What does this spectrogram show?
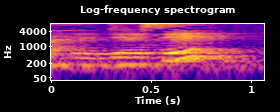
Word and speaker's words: hedge: जैसे जी से पहले अगर डी आए तो हमेशा साइलेंट होता है।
